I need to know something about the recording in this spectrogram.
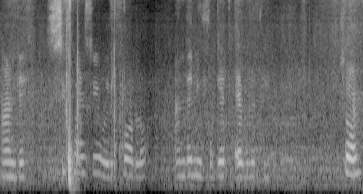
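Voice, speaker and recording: Kenyan lady chatting on a livestream, really slow pace, repeats herself, noisy background. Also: medium pitch, steady tone. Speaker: live streamer. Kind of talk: casual chat, reading and answering viewers' questions.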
